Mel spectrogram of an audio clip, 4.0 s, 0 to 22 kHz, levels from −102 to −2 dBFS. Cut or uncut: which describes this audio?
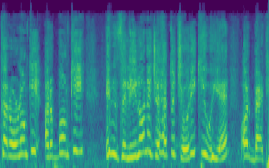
uncut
